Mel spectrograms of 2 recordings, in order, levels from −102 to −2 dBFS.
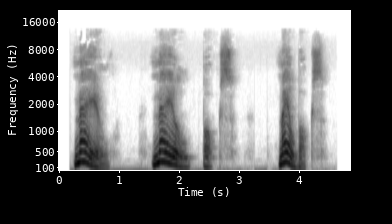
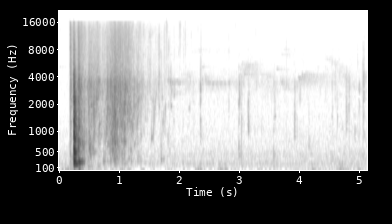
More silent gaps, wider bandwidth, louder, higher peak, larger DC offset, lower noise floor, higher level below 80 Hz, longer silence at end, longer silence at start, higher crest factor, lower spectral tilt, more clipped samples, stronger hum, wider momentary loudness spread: neither; second, 9.4 kHz vs 16.5 kHz; first, -14 LUFS vs -33 LUFS; first, 0 dBFS vs -8 dBFS; neither; second, -54 dBFS vs -77 dBFS; first, -52 dBFS vs -80 dBFS; second, 0.5 s vs 4 s; about the same, 0.25 s vs 0.25 s; second, 14 dB vs 34 dB; first, -7.5 dB/octave vs -4 dB/octave; neither; neither; about the same, 22 LU vs 22 LU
